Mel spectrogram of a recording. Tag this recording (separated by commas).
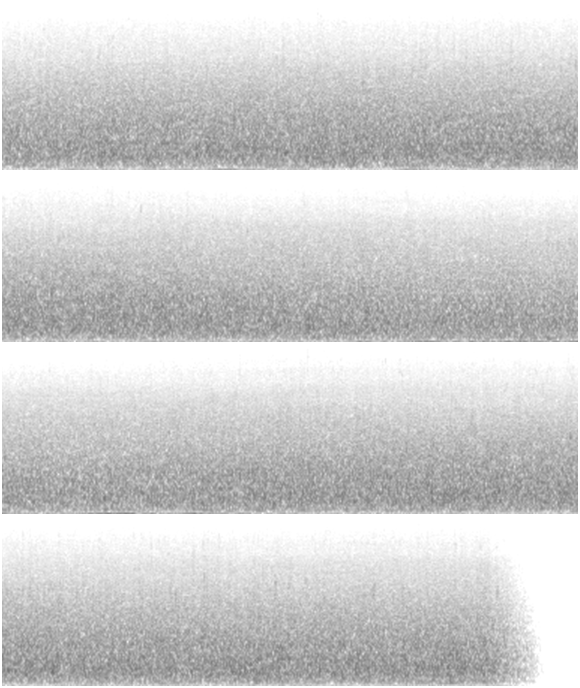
Water, Stream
